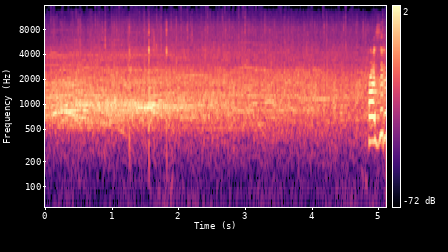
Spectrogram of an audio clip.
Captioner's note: cheering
